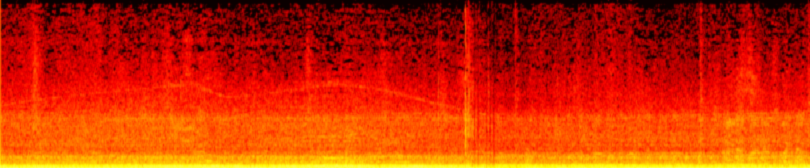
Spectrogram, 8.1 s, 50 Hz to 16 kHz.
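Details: Stagecoach London E400 Euro 5 bus with Voith 4-speed gearbox on route 5, recorded while riding: steady low diesel rumble with a rough, bubbling gurgle under road noise, cause unknown.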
